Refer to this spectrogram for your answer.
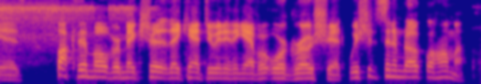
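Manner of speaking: sarcastic, with mock earnestness. Acting out what America said when displacing people: sarcastic, imitating America. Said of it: "and I'm saying this sarcastically".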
